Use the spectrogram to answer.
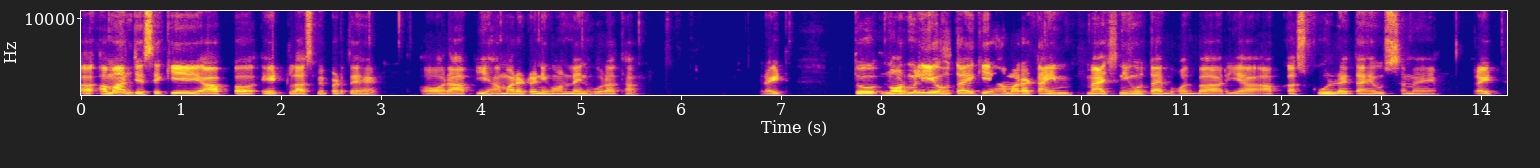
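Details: Adult male speaker, interviewer; ordinary speech.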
